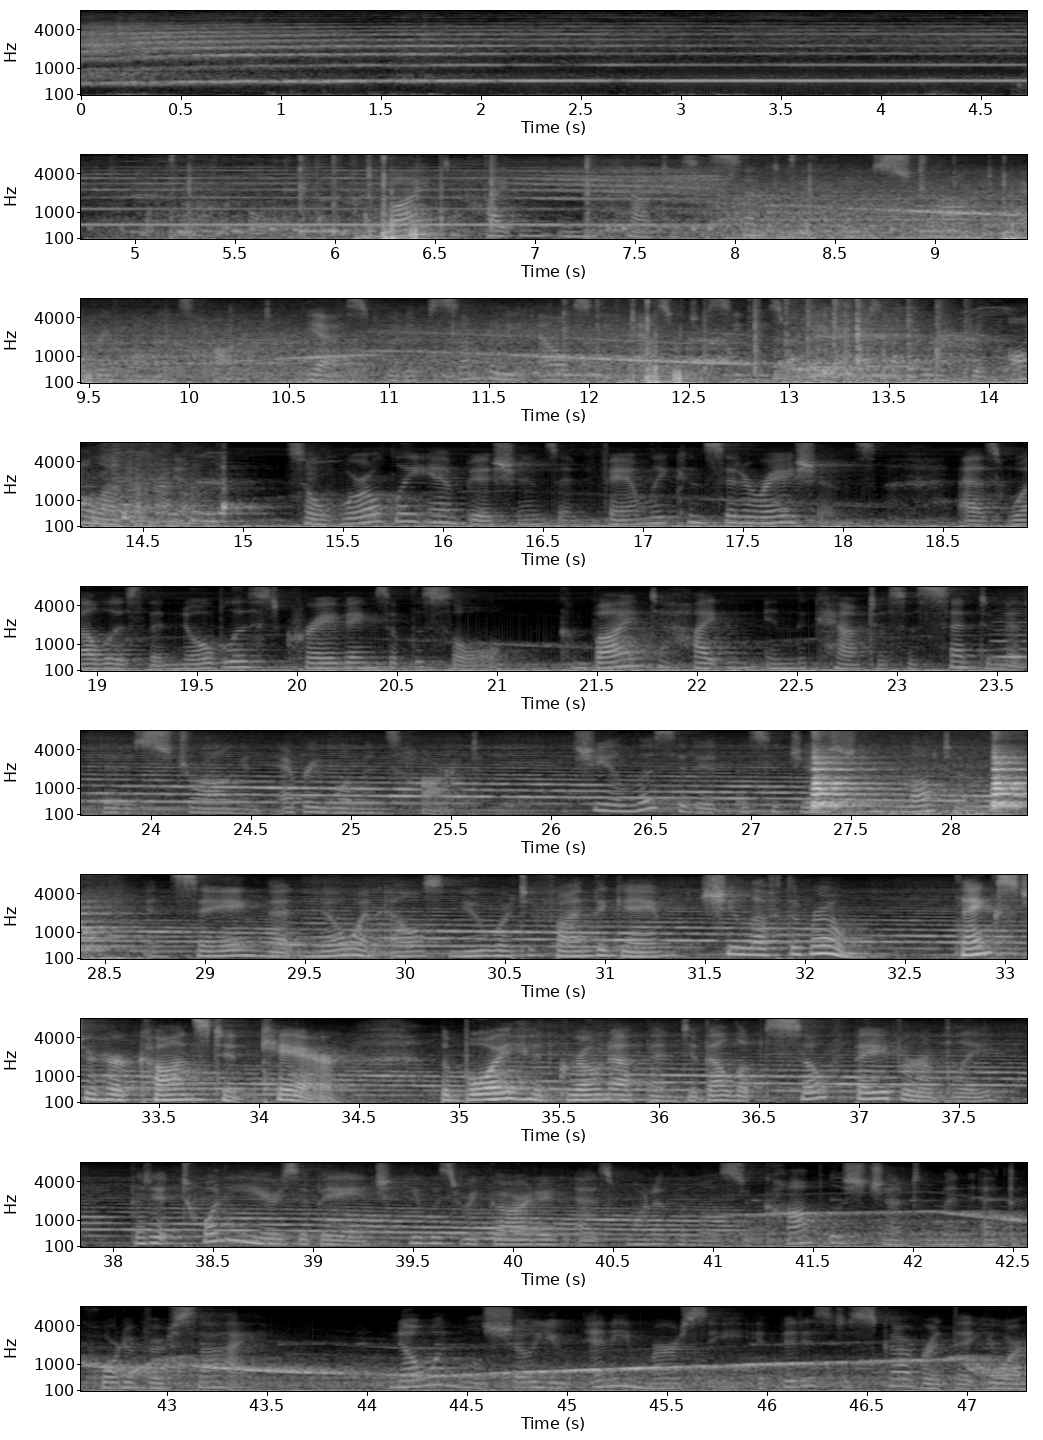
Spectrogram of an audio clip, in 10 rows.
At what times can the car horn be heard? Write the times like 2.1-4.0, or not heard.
27.3-28.6.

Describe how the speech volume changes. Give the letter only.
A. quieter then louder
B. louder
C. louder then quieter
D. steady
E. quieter
C.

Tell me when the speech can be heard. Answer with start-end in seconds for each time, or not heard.
5.5-43.5, 44.1-47.2.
